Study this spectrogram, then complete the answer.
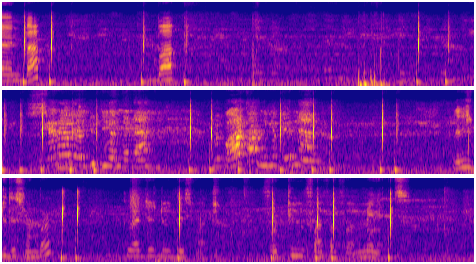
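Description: Keys on a phone's touch keyboard tap and click.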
